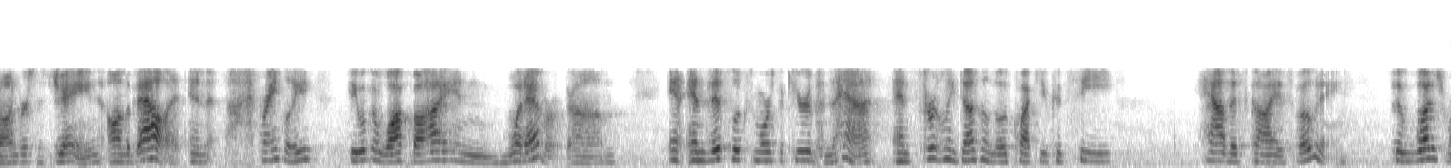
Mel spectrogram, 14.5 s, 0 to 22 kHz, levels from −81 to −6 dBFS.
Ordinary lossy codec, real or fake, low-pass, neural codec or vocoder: AAC, 16 kbps; fake; 7.2 kHz; codec, 16 kHz in and 24 kHz out, 0.8 kbps, FocalCodec, streaming, 65536 codes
